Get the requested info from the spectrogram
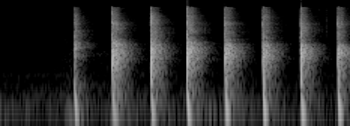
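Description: A man clapping his hands close to a studio microphone: a steady run of sharp claps, about four a second, starting about half a second in.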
